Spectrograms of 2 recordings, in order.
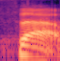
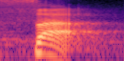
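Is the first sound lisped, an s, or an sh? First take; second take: lisped; s. First: It starts with a lisped th sound. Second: It starts with a plain s sound. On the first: The speaker calls it right. "ujung lidah ya disentuhkan dengan ujung gigi seri sa" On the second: The speaker calls it wrong. "bukan sa"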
